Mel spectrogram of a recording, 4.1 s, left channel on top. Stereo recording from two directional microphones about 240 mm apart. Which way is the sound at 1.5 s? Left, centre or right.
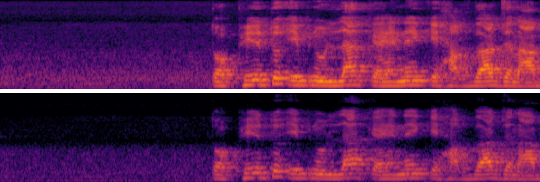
Centre.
